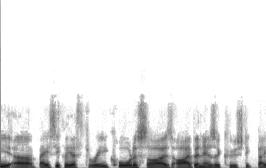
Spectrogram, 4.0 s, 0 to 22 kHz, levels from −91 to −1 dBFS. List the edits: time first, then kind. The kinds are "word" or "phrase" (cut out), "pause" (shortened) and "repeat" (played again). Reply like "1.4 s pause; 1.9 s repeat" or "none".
none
